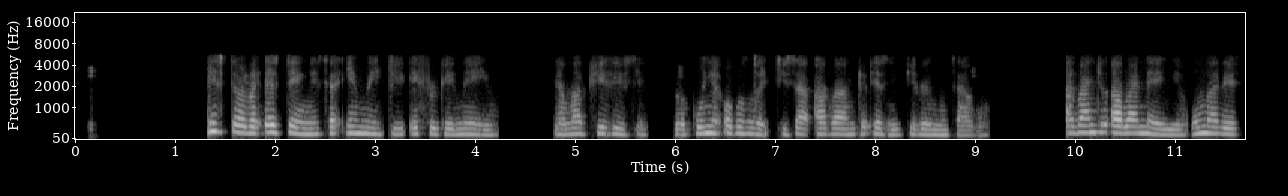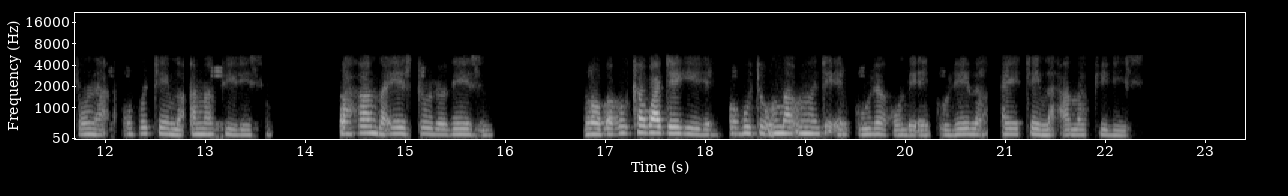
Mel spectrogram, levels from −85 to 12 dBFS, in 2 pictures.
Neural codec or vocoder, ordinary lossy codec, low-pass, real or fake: codec, 24 kHz, 0.9 kbps, WavTokenizer, medium music audio release; Opus, 16 kbps; 5.4 kHz; fake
